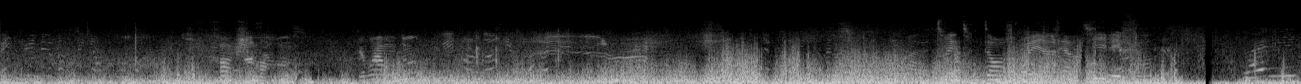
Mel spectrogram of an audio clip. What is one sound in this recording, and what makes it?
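A boy talks outdoors with animation.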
